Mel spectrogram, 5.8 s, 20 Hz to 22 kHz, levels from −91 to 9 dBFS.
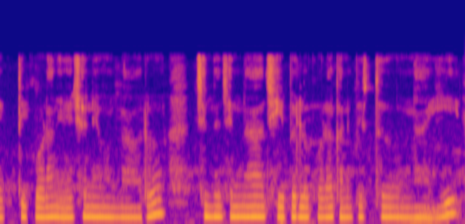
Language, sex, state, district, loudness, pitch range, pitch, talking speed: Telugu, female, Telangana, Hyderabad, -19 LUFS, 165-180 Hz, 175 Hz, 105 wpm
